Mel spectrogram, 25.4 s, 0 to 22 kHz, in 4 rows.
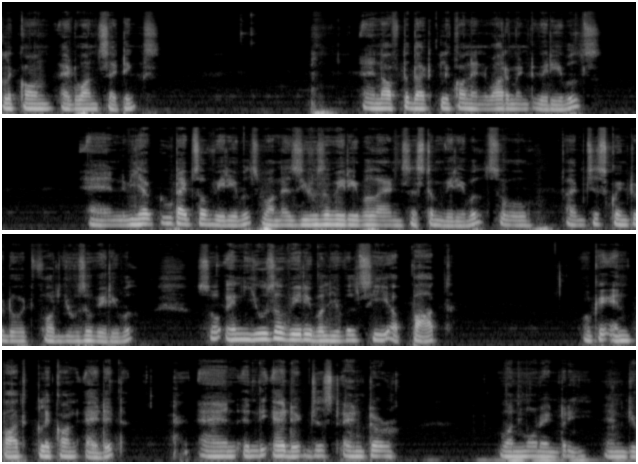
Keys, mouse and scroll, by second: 1.0 click.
